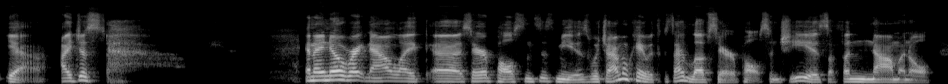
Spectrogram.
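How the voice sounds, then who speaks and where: A man co-hosting a podcast in casual chat, relaxed, often sighing and dropping into a murmur. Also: mid-range voice, unhurried, vocal fry. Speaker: podcast co-host.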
